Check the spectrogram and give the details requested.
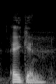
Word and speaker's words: Aitken: then how do you say your last name aiken aiken yes how you doing bro doing great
